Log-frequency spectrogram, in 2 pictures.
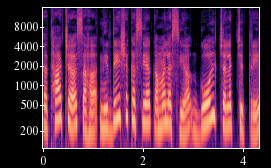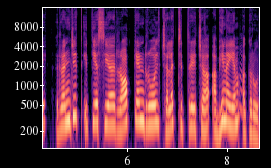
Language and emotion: Sanskrit, neutral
